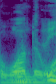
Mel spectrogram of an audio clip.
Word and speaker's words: Wunderwaffe: The Wonder Waffle. Yeah, but it's spelled like German, like, so it's like WUNDERWAFFE. Yeah, I think there's an E on there.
